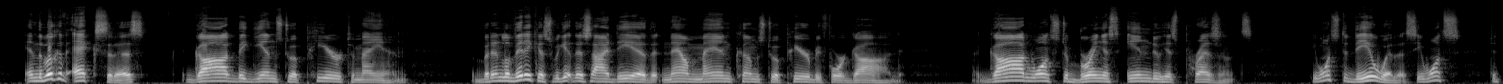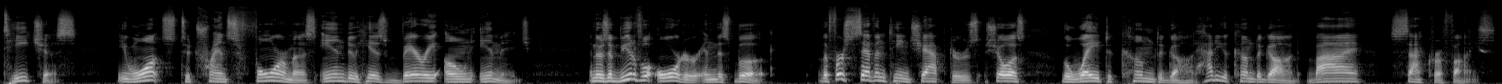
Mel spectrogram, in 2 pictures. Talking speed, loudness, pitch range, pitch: 165 wpm, -22 LUFS, 120-155 Hz, 140 Hz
